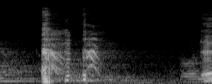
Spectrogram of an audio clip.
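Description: A man coughing twice into a close microphone, two sharp coughs about half a second apart, with his hand over his mouth.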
